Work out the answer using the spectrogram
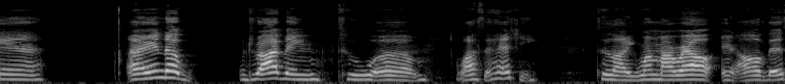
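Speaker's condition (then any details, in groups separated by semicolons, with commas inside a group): Cerebral palsy; present since birth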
